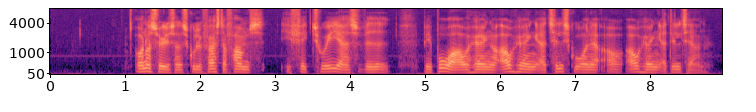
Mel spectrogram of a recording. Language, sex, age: Danish, male, 26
